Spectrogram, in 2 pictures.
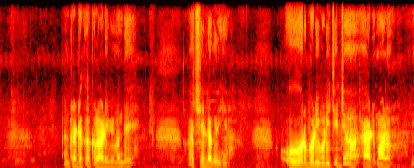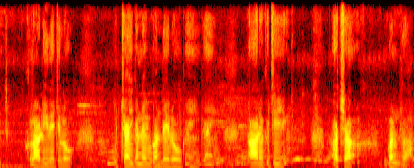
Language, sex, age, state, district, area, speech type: Dogri, male, 18-30, Jammu and Kashmir, Reasi, rural, spontaneous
